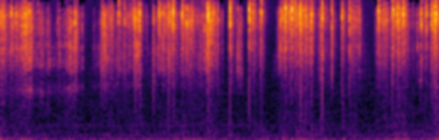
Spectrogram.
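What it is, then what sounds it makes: Sugar-coated jelly beans. Fingertips drop and stir a pile of small, solid, hard-shelled sugar-coated jelly beans on a pink cloth. The beans click together in a steady stream of bright, crisp clicks over a low rumble.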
